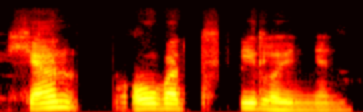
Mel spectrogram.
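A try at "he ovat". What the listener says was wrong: Нет, только не хян, а хэ овод. Хэ овод, хян вот он. Или можно запомнить, им бы только найти повод. Хе-овод, хе-овод.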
